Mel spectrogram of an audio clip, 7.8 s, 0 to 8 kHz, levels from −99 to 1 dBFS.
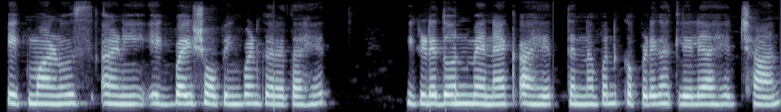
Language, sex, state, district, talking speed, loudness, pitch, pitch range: Marathi, female, Maharashtra, Pune, 155 wpm, -16 LUFS, 230 Hz, 220-235 Hz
